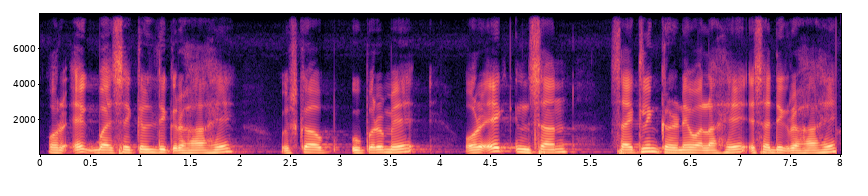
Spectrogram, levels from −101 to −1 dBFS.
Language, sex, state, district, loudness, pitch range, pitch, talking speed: Hindi, male, Arunachal Pradesh, Lower Dibang Valley, -14 LUFS, 135-160 Hz, 150 Hz, 150 wpm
